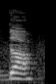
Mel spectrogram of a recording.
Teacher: sound uh duh uh which is voiced uh dental fricative um it's voiced because when we make this sound the vocal cords vibrate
